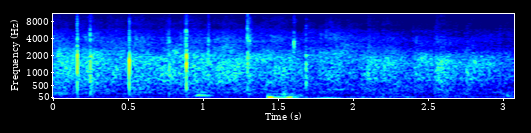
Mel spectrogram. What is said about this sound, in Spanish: Ah, ya debe estar aplaudiendo, ¿cómo no?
